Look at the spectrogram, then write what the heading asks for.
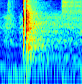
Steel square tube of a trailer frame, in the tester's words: you ping it it's solid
